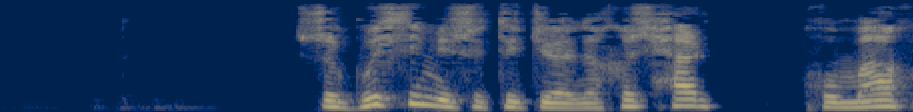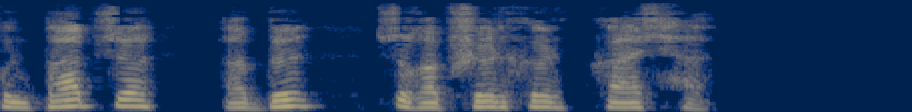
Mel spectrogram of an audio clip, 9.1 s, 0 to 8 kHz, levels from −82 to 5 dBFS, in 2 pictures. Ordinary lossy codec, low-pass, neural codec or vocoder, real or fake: MP3, 32 kbps; 7.2 kHz; none; real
